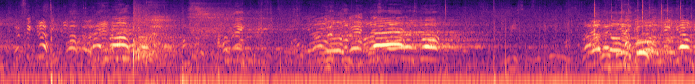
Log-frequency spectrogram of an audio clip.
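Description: Men's voices shouting on a football pitch in three bursts, with a sharp thud of the ball being kicked about two seconds in.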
